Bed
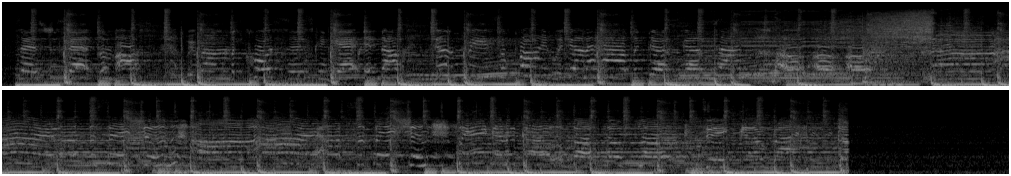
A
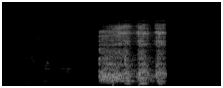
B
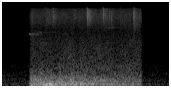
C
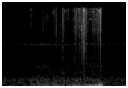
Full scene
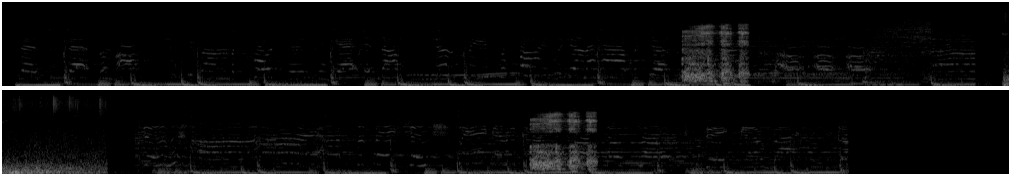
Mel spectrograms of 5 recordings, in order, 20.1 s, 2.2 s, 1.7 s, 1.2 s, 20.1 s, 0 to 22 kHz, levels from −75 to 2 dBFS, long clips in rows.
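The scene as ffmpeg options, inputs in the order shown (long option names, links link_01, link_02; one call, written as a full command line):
ffmpeg -i bed.wav -i cue0.wav -i cue1.wav -filter_complex "[1:a]asplit=2[link_01][link_02];[0:a]volume=-19.5dB[link_03];[link_02]asuperstop=centerf=2100:order=12:qfactor=1.5[link_04];[link_03]asplit=2[link_05][link_06];[link_05]atrim=end=9.734[link_07];[2:a]atrim=end=1.67,asetpts=PTS-STARTPTS,volume=-13dB[link_08];[link_06]atrim=start=11.396[link_09];[link_01]atrim=end=2.19,asetpts=PTS-STARTPTS,volume=-7dB,afade=type=in:duration=0.004:curve=hsin,afade=type=out:start_time=2.186:duration=0.004:curve=hsin,adelay=5830[link_10];[link_04]atrim=end=2.19,asetpts=PTS-STARTPTS,volume=-5dB,afade=type=in:duration=0.004:curve=hsin,afade=type=out:start_time=2.186:duration=0.004:curve=hsin,adelay=14380[link_11];[link_07][link_08]acrossfade=duration=0.004:curve1=hsin:curve2=hsin[link_12];[link_12][link_09]acrossfade=duration=0.004:curve1=hsin:curve2=hsin[link_13];[link_13][link_10][link_11]amix=inputs=3:normalize=0" out.wav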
